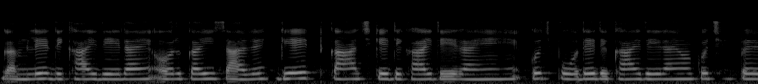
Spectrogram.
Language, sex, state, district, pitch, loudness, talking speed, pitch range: Hindi, female, Chhattisgarh, Raigarh, 250 Hz, -40 LUFS, 180 wpm, 245-255 Hz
